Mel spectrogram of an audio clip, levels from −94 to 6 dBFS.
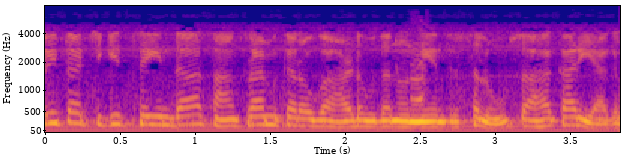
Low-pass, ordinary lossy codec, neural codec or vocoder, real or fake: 7.2 kHz; none; none; real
